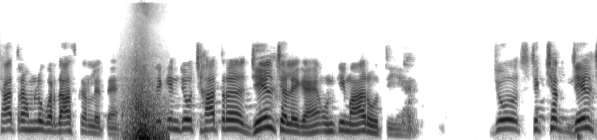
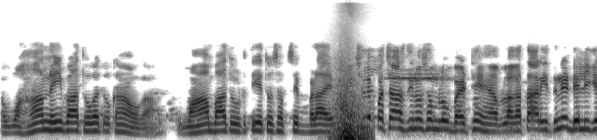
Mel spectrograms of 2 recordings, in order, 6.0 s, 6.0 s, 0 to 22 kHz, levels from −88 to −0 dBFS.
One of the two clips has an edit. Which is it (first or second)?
second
